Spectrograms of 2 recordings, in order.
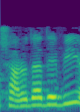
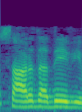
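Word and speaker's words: Sarada Devi: her called as such she is usually called shahrudadevi or in the well bengali pronunciation sardar devi would be the other one but she's also called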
